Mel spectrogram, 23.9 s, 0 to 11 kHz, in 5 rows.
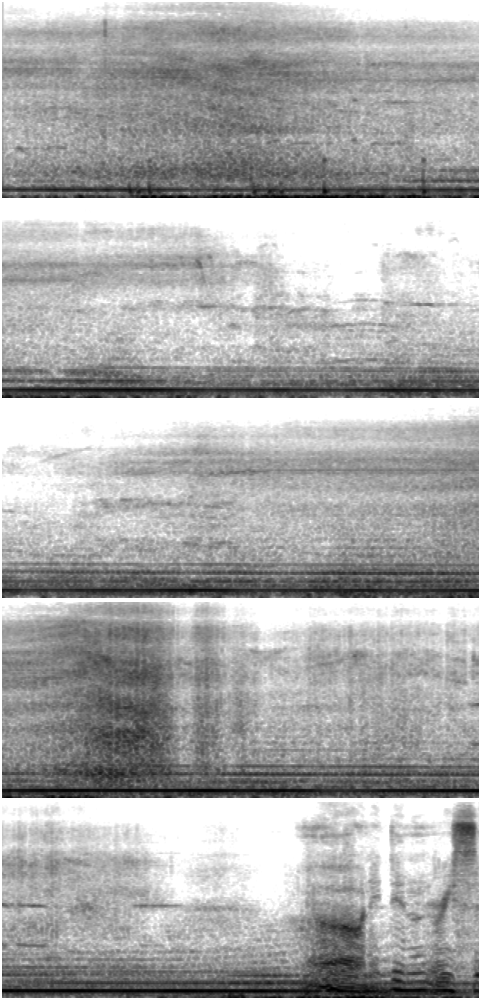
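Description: A Laegendary 1/16 brushless 4x4 RC truck runs at full throttle some distance away outdoors, its motor giving a sustained whine that rises and falls as it passes, with brief louder surges.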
